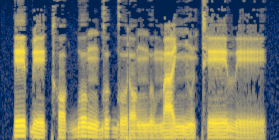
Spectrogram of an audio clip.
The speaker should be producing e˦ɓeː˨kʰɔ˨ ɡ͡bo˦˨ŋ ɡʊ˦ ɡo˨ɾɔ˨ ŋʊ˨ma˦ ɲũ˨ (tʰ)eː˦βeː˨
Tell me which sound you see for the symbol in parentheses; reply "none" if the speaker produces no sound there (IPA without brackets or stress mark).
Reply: tʰ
